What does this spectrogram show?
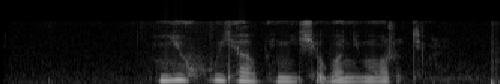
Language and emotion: Russian, sad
